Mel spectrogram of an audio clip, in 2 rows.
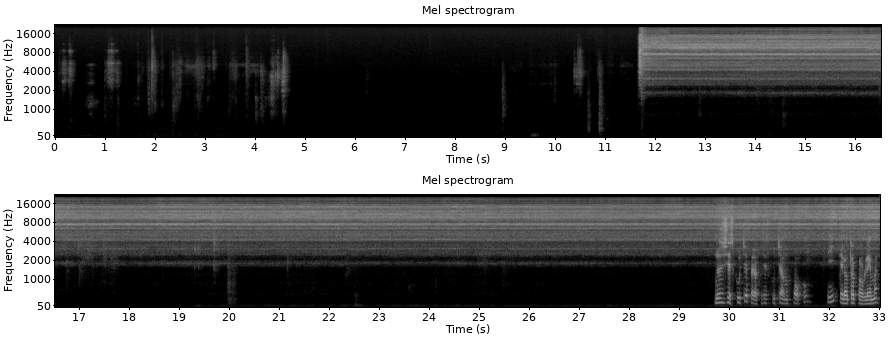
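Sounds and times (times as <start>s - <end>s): compressed air hissing: 11.7s - 33.0s.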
